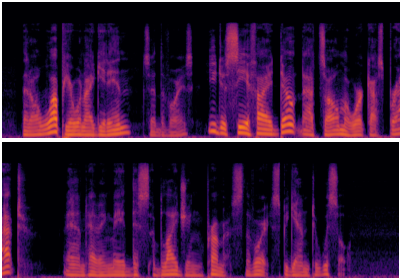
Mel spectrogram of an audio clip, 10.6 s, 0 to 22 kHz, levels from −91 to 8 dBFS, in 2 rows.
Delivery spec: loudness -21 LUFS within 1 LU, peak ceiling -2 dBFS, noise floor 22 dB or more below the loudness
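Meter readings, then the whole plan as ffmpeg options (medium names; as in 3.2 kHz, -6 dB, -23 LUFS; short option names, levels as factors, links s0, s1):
loudness -30.5 LUFS; peak level -9.0 dBFS; loudness target -21.0 LUFS
-> -af "volume=2.99,alimiter=limit=0.794:level=0:latency=1"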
